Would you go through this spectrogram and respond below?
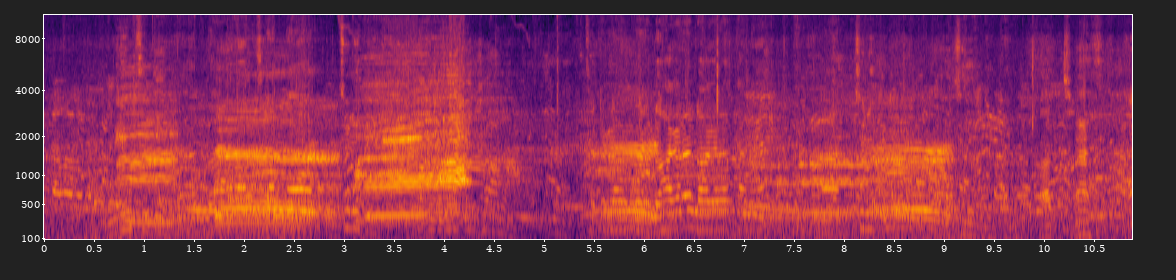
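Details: Sahiwal bull calves, about seven months old, at a cattle market where Chittagong farmers buy stock, Bangladesh, 31 October 2025. Several drawn-out, harmonic moos rise and fall over steady market chatter and men's voices.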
